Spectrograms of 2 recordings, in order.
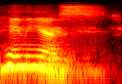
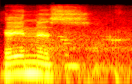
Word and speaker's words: heinous: ah it is not somebody was about to give me hines isn't it heinous somebody was going to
